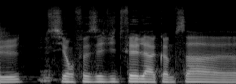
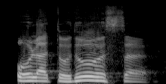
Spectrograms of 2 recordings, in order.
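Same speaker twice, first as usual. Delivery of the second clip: very loud, high, fake Argentine Spanish accent; 5 semitones higher, 9 dB louder than usual. Opening the show by greeting everyone, in a put-on argentine spanish accent. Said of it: "on va prendre un peu l'accent espagnol aujourd'hui".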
